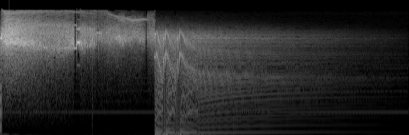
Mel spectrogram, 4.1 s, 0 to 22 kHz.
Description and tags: short circuit08
Some noise with glitches and a weird sound at the end. Created on the Nord Modular synth with FM and sync feedback.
